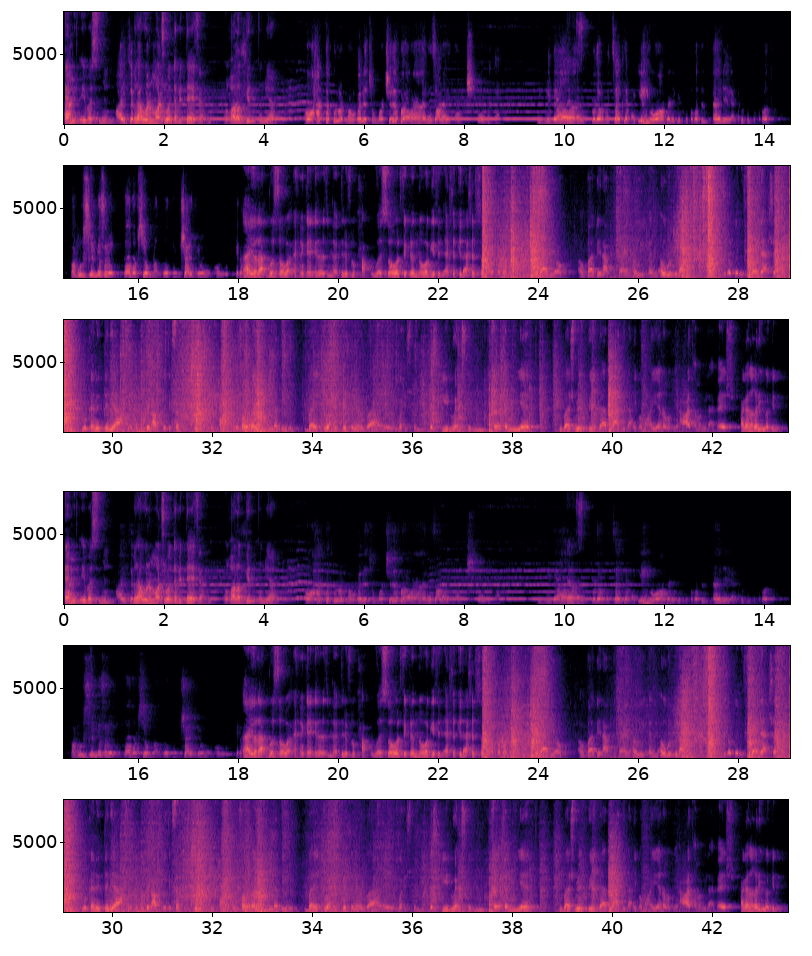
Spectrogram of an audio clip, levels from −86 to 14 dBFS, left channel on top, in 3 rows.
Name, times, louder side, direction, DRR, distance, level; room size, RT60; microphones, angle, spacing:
voice 1, 0.0-0.9 1.4-2.8 3.2-4.2 10.0-10.2 18.1-23.4 23.9-24.5 24.8-28.8 29.4-31.8 32.4-38.4 38.9-43.3, left 1 dB, ahead, 5 dB, 0.4 m, -29 dB
voice 2, 1.0-2.0 3.4-3.6 4.8-8.7 9.5-13.4 13.9-14.1 14.7-18.1 32.5-33.0 42.8-43.0, left 9 dB, 80° left, 15 dB, 0.3 m, -32 dB
sound 1, 1.6-12.0, left 5 dB, 25° right, 1.5 m, -41 dB
sound 2, 22.9-24.3 25.0-25.1 25.3-27.7 28.1-33.6 33.9-38.9 39.3-40.2 40.6-40.7 41.3-41.6, left 2 dB, 35° left, 1.2 m, -27 dB
6.4 x 4.1 x 3.8 m, 0.84 s
head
